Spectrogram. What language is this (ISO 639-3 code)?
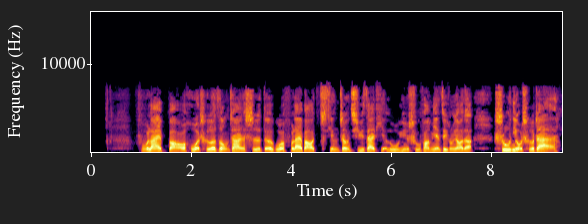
zho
